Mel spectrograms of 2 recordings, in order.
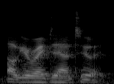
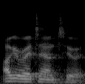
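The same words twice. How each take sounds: First: It is said in a Rambo-like voice. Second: It is said in a Murdoch voice.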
